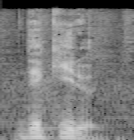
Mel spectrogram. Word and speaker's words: できる: まず正しいイントネーションはできるですできるね、えー、にアクセントが来るとともに下がるんですよね、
